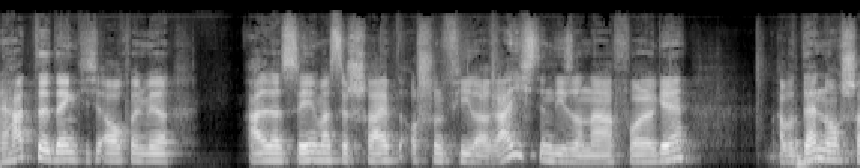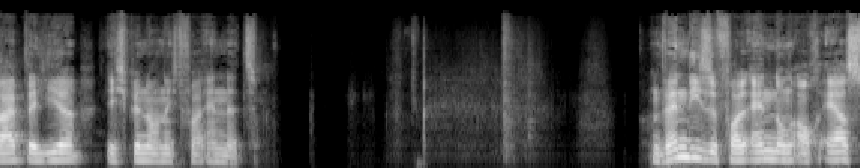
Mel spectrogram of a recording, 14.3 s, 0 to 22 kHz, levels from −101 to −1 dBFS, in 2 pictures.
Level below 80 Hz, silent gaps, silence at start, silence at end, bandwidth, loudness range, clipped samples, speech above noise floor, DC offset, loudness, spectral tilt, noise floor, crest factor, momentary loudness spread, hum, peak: -62 dBFS; 9.52-9.73 s, 9.86-10.02 s; 0 s; 0 s; 16.5 kHz; 10 LU; under 0.1%; 59 dB; under 0.1%; -20 LUFS; -3 dB/octave; -79 dBFS; 20 dB; 12 LU; none; -2 dBFS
